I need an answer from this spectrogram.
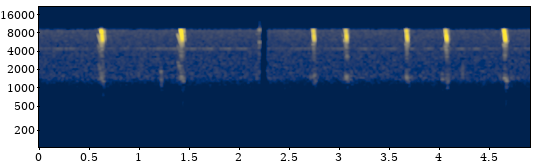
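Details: A little tube-nosed bat gives short, sharp, high ticking pulses at uneven intervals of about half a second, in a 2020 recording.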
